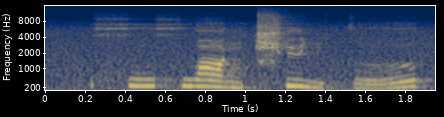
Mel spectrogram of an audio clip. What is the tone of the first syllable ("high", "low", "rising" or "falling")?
high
